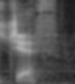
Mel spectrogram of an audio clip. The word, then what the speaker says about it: GIF: It's Jeff. How do you pronounce gift? How do you pronounce giraffe?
